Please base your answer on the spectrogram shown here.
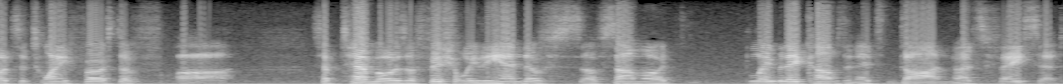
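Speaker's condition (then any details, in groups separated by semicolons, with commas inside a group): No condition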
